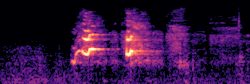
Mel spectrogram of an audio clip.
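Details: Newborn Cavalier King Charles Spaniel puppy, one of the first litter whelped by the mother dog Paris, squeals twice in quick high-pitched bursts about a third of a second apart, followed by a fainter third cry, in a quiet indoor room.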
